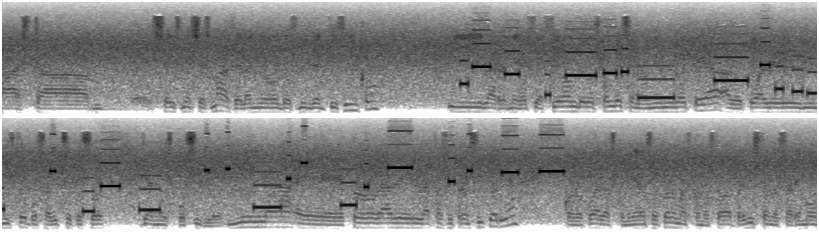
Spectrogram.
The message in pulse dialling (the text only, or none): none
